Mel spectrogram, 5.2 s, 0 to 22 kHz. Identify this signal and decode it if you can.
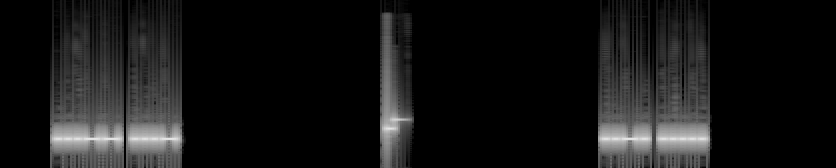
Morse code, heard as a keyed tone, about 40 wpm, 700 Hz. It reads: 3 V F 5
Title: Single-Letter Single-Number 40wpm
